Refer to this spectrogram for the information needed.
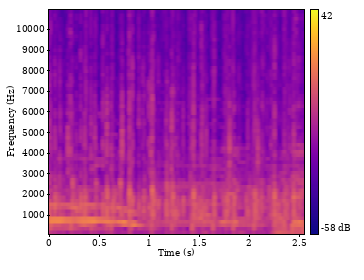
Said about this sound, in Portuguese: Uma salva de palmas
